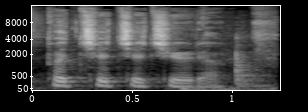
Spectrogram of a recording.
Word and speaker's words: Picciuto: No, it's Picciuto. Okay. That's the right way to say it.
